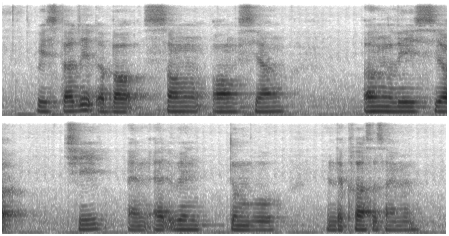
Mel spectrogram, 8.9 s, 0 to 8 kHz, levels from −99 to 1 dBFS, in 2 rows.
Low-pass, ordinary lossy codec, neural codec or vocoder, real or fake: 7.2 kHz; Opus, 64 kbps; codec, 16 kHz, 16 kbps, FreqCodec, smaller model; fake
